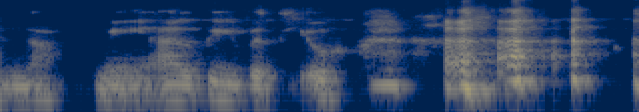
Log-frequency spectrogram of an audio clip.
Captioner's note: laughs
